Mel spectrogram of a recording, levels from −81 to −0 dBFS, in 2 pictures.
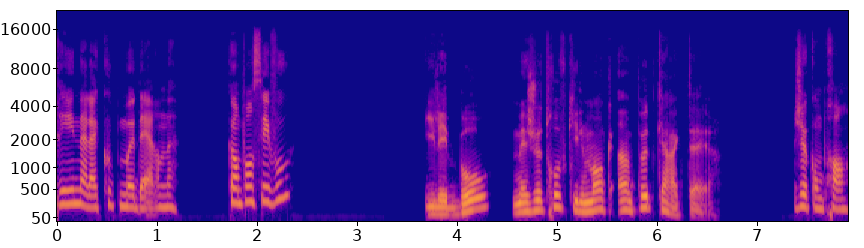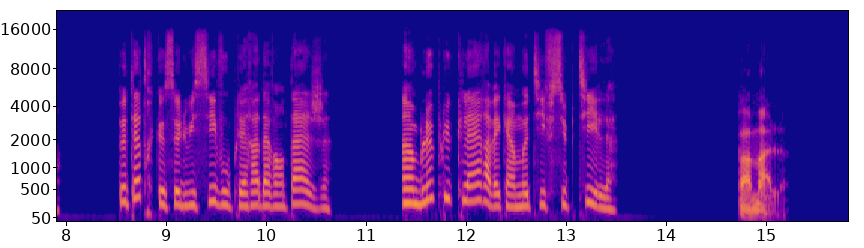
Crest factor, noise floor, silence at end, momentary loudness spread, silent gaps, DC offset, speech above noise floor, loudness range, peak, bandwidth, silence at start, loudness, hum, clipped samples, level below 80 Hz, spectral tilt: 22 dB; under -90 dBFS; 0.75 s; 11 LU; 3.26-3.40 s, 7.02-7.23 s, 13.86-14.23 s; under 0.1%; over 64 dB; 4 LU; -6 dBFS; 16.5 kHz; 0 s; -27 LUFS; none; under 0.1%; -62 dBFS; -4.5 dB/octave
